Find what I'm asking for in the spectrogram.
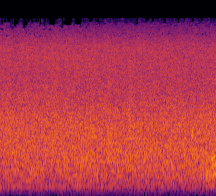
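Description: Hot spring water at the Roman Baths pours into a drainage channel, a loud, continuous hiss of rushing water with a steady level and no voices over it.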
